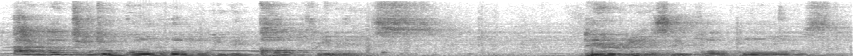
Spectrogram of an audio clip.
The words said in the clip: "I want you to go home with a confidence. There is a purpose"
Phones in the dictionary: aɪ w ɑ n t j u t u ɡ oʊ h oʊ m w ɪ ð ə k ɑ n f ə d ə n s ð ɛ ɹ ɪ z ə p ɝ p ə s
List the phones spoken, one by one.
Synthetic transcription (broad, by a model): aɪ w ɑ t j u t u ɡ oʊ h oʊ m w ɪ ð ə k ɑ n f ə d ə n s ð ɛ ɹ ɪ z ə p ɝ p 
